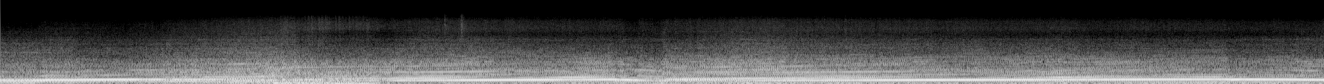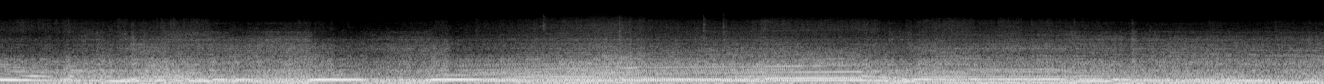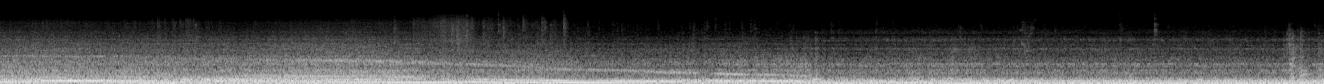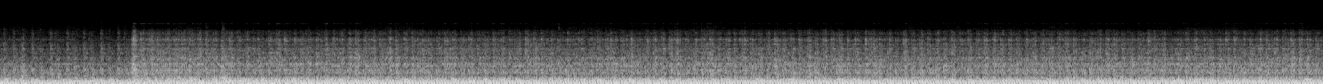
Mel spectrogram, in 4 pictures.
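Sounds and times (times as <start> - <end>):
car engine revving: 0.0 - 52.9.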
